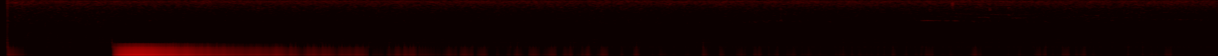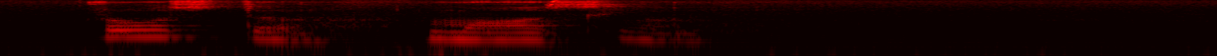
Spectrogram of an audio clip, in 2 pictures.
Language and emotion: Russian, sad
